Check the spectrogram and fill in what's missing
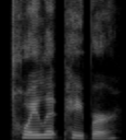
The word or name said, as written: Toilet paper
